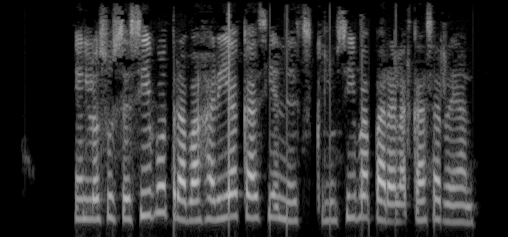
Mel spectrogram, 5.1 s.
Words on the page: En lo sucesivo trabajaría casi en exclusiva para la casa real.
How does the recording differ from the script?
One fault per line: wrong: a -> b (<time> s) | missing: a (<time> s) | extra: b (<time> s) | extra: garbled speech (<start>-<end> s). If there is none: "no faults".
no faults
